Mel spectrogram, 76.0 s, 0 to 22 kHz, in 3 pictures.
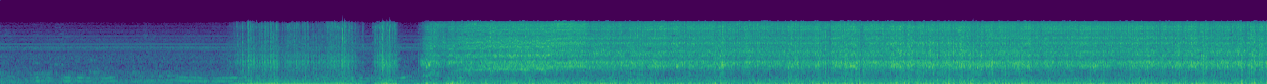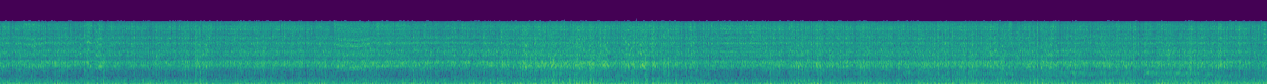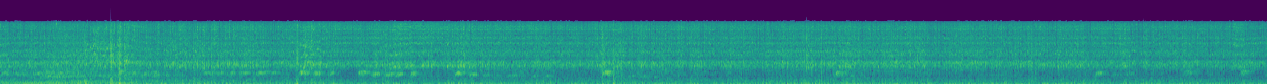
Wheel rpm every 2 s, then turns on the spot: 0, 0, 10, 20, 100, 210, 230, 230, 230, 230, 230, 230, 230, 230, 240, 230, 230, 230, 240, 230, 230, 230, 230, 230, 230, 230, 250, 230, 230, 230, 230, 230, 240, 230, 230, 230, 240, 230.
4-8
